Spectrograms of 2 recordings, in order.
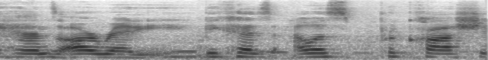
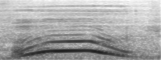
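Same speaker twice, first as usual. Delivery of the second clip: tense exhale; 14 semitones higher, 7 dB louder than usual. Retold or imitated.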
